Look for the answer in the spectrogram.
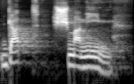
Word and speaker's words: Gethsemane: Auf Hebräisch würde man schreiben, Gat Shmanim. Auf Griechisch gibt es kein Sch.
